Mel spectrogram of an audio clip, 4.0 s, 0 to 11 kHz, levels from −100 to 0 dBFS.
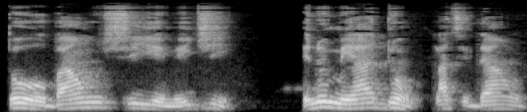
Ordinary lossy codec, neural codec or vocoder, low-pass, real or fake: AAC, 48 kbps; none; 9.9 kHz; real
